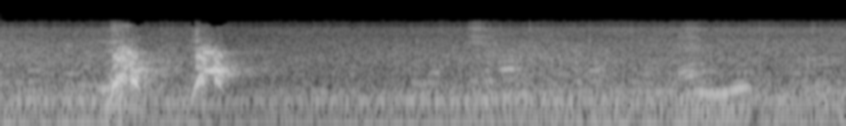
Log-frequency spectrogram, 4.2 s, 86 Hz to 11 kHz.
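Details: Dog at obedience practice on 23 June 2012 gives two quick barks in close succession near the start. Quiet human speech and a faint background hum follow.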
